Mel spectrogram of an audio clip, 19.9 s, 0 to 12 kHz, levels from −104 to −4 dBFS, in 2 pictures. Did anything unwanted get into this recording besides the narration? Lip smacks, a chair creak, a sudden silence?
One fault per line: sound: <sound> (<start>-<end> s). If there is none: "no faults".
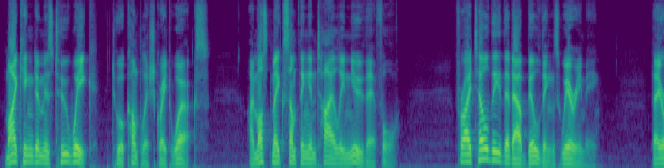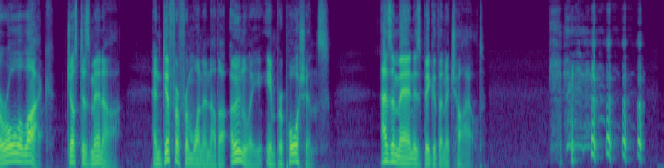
sound: laugh (18.2-19.6 s)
